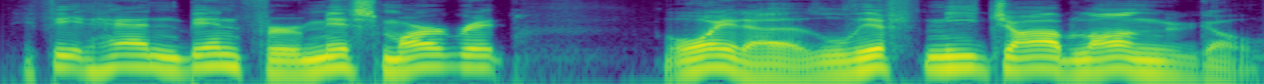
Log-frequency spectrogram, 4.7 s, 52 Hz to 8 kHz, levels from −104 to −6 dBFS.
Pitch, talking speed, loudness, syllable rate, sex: 120 Hz, 175 wpm, -17 LUFS, 4.2 syllables/s, male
